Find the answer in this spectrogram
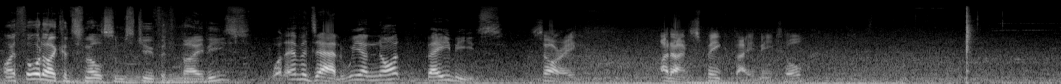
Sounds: Speech

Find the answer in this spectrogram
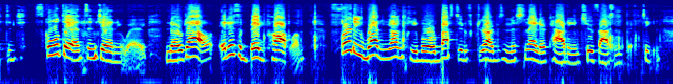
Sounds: Speech

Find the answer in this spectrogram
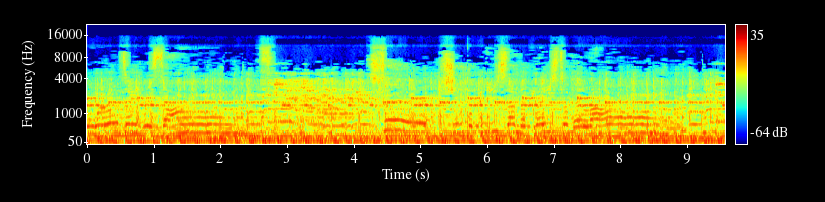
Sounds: Music

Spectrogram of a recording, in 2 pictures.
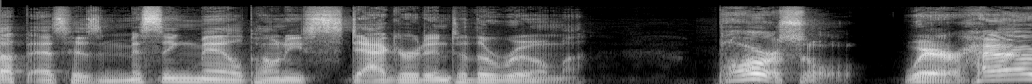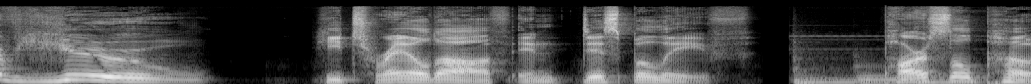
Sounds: Speech, Music

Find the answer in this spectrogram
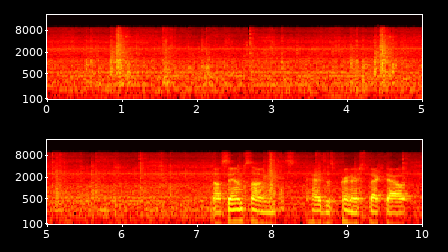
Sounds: Speech, Printer

